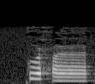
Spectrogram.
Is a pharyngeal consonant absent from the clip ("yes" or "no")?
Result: no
